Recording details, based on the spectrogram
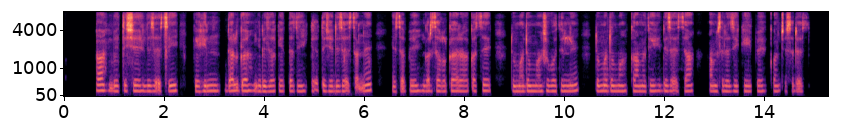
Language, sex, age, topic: Gamo, female, 18-24, government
